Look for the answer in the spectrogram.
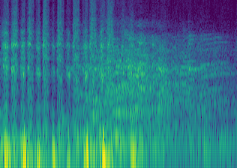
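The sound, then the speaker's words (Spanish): A person imitates heavy, labored panting, with a quick run of rhythmic, breathy gasps for about a second and a half before trailing into a softer, drawn-out exhale, fairly loud. “Es que hay gente que ni puede respirar, respira así.”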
